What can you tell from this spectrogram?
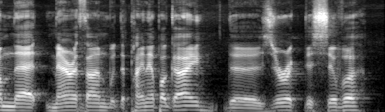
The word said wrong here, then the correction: Sevilla: marathon. Am I saying that right? The Zurich part I got. – Zurich Sevilla. – Sevilla, thank you, marathon.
